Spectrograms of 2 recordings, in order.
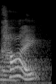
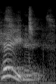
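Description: First: The name is said with an Australian accent. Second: The name is said without an Australian accent.

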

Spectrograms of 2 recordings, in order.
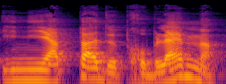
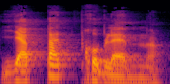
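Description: First: Every word and syllable is pronounced in full. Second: Sounds are dropped and the words run together. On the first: This is the standard form. "la version standard" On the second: This is the informal spoken form. "la version orale informelle"

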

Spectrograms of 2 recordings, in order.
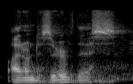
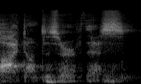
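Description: First: It is said in an exasperated, complaining tone. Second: It is said in a warm, grateful tone. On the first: The speaker feels treated worse than is earned. "I say it in a very different way" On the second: The speaker feels blessed beyond what is earned. "I can look at those photos and just think, oh"

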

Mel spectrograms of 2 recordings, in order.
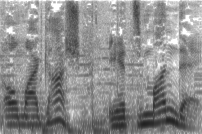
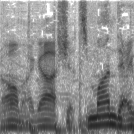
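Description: First: It is said with a happy, excited tone. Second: It is said with a groaning, dreading tone.

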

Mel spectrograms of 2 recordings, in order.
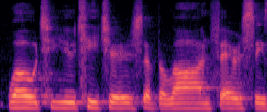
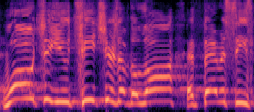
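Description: First: The words are spoken in a soft, gentle tone. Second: The words are spoken in a loud, angry tone. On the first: The speaker calls it wrong. "Jesus didn't say it like this. ... like in the movies" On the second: The speaker calls it right. "He says"

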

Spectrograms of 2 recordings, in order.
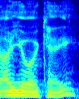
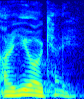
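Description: First: It is asked in a quick, casual way. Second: It is asked in a caring, sincere way.

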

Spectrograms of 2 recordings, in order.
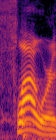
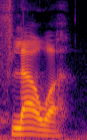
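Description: First: It is said in a plain English accent. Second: It is said in a French accent.

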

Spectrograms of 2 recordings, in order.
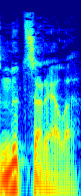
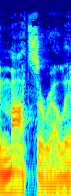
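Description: First: The first vowel is a 'u' sound. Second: The first vowel is an 'o' sound. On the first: This is the Neapolitan dialect form. "it says mozzarella with a U" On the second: This is the standard Italian form. "it doesn't say mozzarella"

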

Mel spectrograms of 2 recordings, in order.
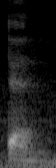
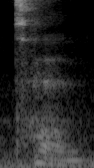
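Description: First: The t has no puff of air. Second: The t has a strong puff of air.

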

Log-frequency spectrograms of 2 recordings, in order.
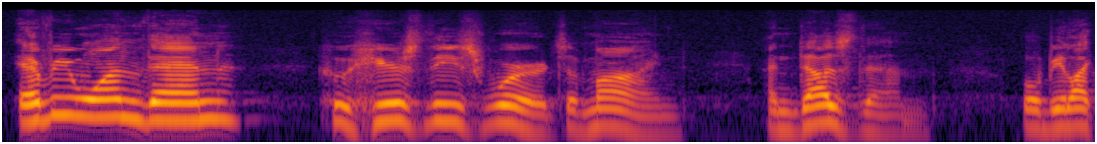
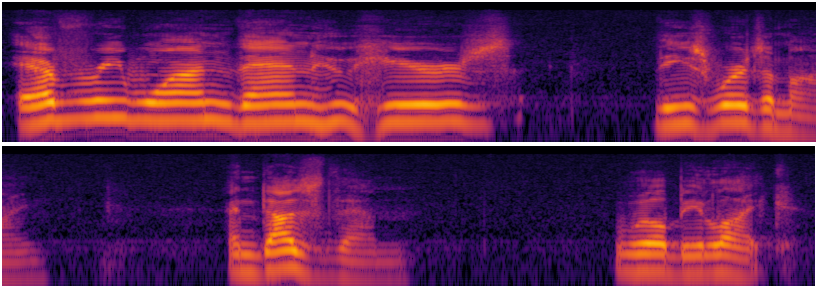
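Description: First: It is read at a normal, even pace. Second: It is read slowly and thoughtfully.

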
